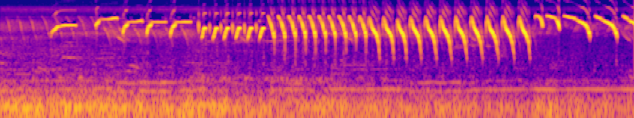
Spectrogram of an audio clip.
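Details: Canary singing to encourage lazy canaries to sing: a few hooked whistles, then a long rapid series of sharply descending chirps repeated several times a second, closing with sweeping high whistles.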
